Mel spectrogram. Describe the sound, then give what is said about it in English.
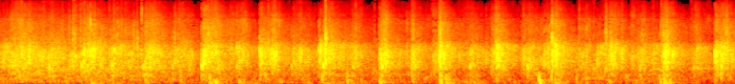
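An audience claps along together in a steady, fairly quick rhythm as they are asked to speed up their clapping, sharp unified beats standing out over a dense wash of scattered clapping and room noise. “You need to speed up your clapping.”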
